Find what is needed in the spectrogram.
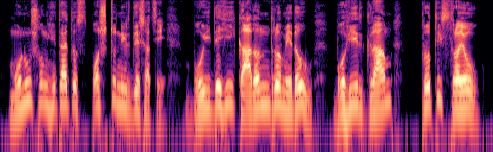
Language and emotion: Bengali, neutral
